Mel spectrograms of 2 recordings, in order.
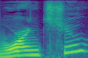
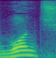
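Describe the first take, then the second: First: It has a North American accent with a clear r. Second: It has a British accent with no r sound. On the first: "캐나다 사람이나 미국 사람이 발음했다면" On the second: "er 사운드가 호주나 영국 영어에는 없으니까 그냥 weren't you 이렇게 되는 거죠"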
